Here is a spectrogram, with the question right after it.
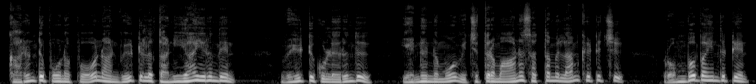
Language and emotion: Tamil, fearful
